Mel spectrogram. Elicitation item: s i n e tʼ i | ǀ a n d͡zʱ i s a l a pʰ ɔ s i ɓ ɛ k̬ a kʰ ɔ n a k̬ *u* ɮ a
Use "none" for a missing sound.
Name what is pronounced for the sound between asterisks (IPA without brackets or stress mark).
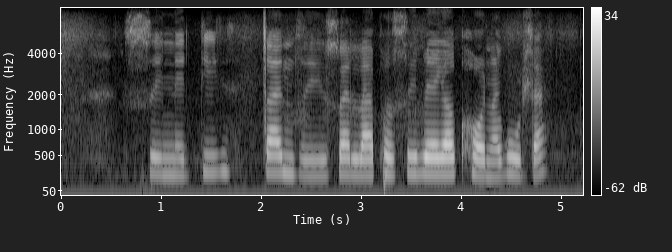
uː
